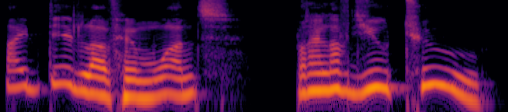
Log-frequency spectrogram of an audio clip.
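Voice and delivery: high, slow, tearful narration; mock sobbing. A narrator's reading. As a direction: plead as if close to helpless sobs. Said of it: "She began to sob helplessly".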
